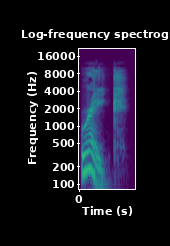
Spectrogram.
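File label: "rake", British English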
